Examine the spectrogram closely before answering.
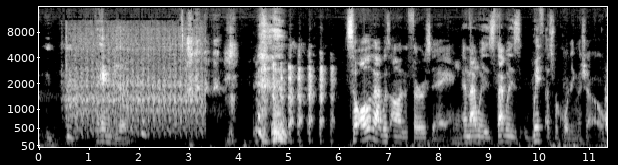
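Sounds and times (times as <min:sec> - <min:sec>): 
voice imitating car engine cranking: 0:00.4 - 0:03.4
laughter: 0:00.6 - 0:06.0
speech: 0:01.2 - 0:02.3, 0:06.3 - 0:11.3.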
